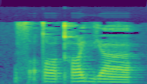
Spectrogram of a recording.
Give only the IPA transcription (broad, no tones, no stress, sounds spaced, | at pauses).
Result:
s a̰ tˤ i qʰ ɑ i̯ bʲ a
